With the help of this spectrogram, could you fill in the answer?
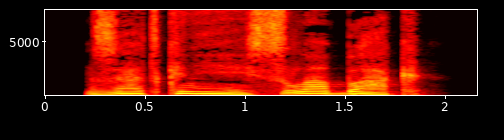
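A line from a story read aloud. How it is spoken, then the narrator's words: Harsh, hoarse snap. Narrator (Russian): грубо резанула хриплая Диккенс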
